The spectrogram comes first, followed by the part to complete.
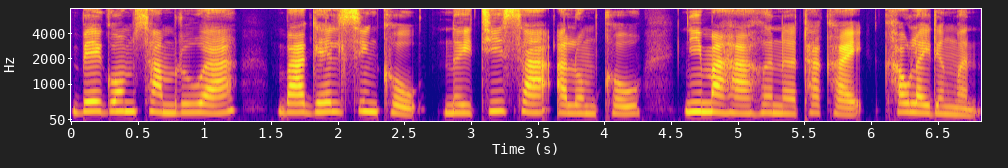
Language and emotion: Bodo, neutral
